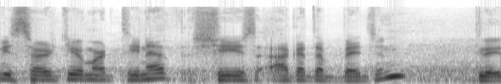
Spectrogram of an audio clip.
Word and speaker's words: Bejan: Changer my name is Sergio Martinez she's Agatha Beijing did I say it right yeah okay so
